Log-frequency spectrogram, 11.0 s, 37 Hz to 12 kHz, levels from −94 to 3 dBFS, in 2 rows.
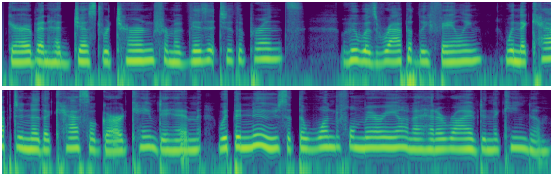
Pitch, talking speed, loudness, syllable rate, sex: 210 Hz, 195 wpm, -18 LUFS, 5.4 syllables/s, female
